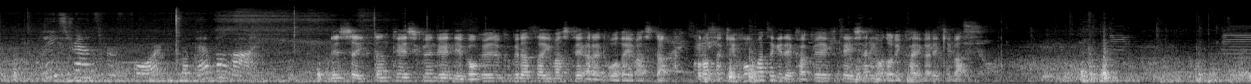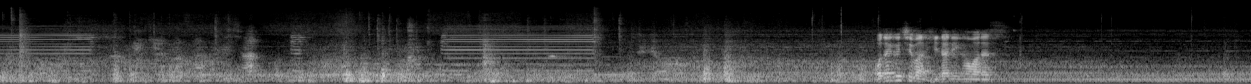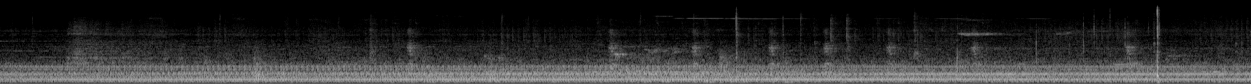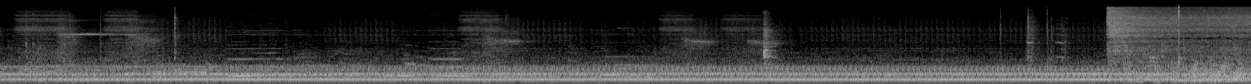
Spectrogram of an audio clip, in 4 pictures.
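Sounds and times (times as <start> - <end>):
train cab hum and running noise: 0.0 - 50.0.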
